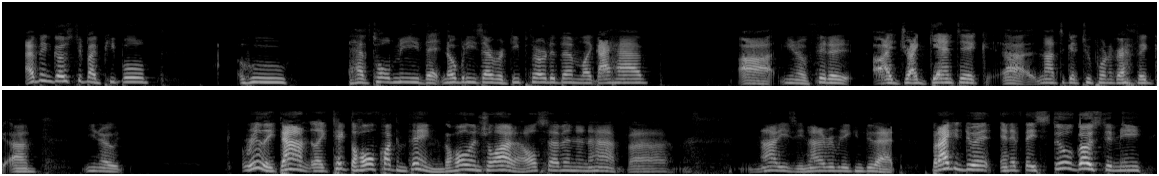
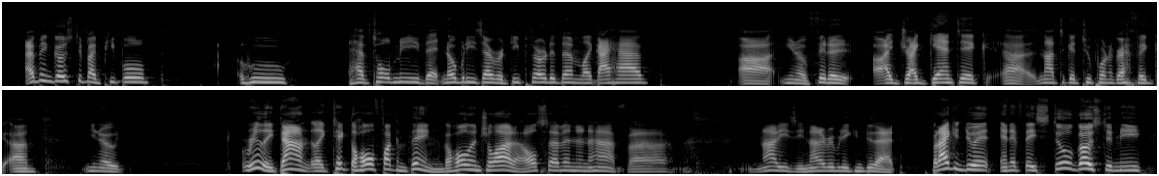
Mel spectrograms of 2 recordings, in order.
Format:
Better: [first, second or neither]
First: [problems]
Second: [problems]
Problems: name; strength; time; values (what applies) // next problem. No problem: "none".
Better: second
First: garbled, watery; badly; nothing above 7.5 kHz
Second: none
